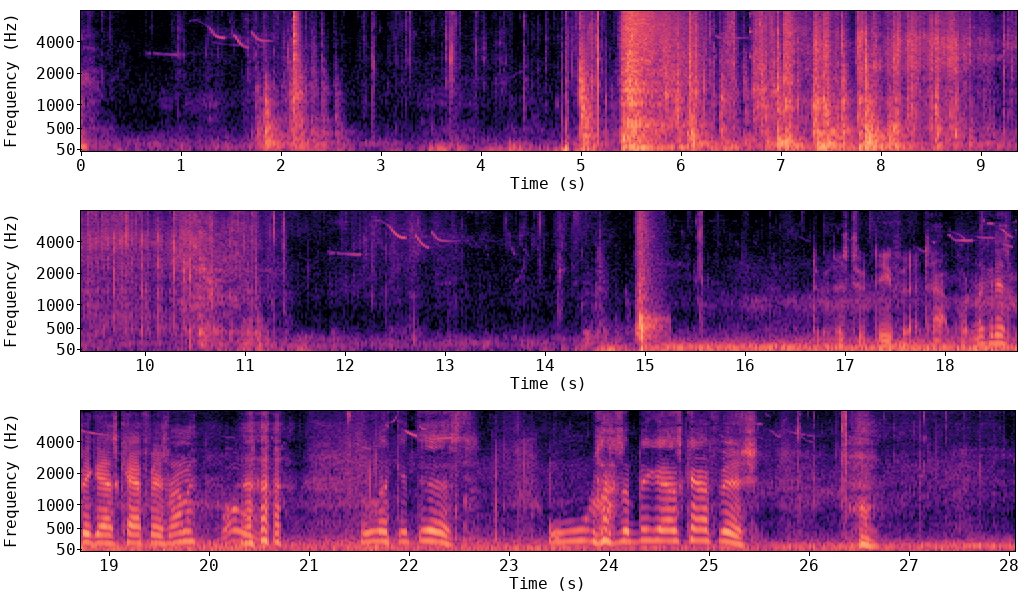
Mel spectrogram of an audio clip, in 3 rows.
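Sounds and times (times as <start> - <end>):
clattering and rustling: 4.9 - 11.5.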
